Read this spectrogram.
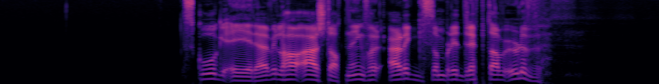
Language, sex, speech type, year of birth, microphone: Norwegian, male, read, 1978, Sennheiser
